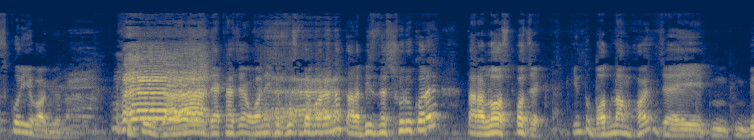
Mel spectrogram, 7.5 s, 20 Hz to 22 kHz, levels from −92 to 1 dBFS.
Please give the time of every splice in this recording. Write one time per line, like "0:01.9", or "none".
none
